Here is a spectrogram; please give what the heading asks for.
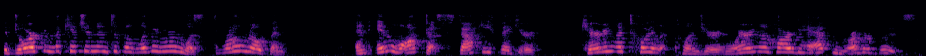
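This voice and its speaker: A woman's voice: high-pitched, measured pace, dull audio. A woman reading a humorous memoir aloud as an audiobook, telling it expressively like a storyteller. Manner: expressive storytelling, acting out quoted speech. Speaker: audiobook reader.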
